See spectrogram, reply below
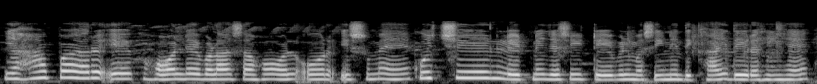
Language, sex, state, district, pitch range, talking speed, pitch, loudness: Hindi, female, Bihar, Purnia, 225-255 Hz, 140 wpm, 235 Hz, -14 LUFS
